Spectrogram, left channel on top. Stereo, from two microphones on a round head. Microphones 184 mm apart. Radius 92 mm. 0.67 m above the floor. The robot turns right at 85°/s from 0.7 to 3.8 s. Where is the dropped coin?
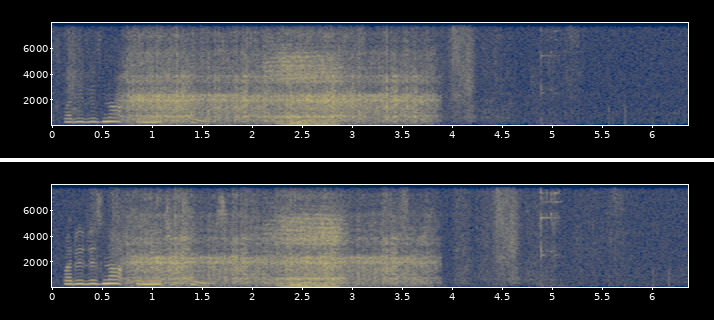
40° right (ahead or behind).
